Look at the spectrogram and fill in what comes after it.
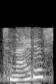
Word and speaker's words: tinnitus: Is it tinnitus or you said tinnitus? It's either one.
